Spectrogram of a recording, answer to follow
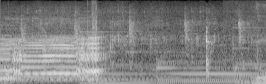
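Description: Background music with held notes, over which a cow moos once in the first second, the call dropping in pitch as it ends.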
